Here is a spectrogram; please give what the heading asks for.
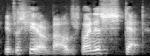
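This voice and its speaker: A man's voice: medium pitch, big pitch swings, measured pace, vocal fry, a bit bright, pitched above the performer's own voice, exaggerated voice. A man voicing a pompous, curt college bursar in a ghost story reading, with a disapproving manner. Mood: grave recounting.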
